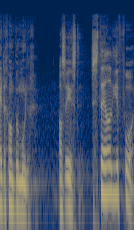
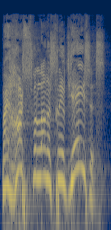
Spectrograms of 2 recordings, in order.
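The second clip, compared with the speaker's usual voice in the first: higher, slow and yearning, the Ah lifted; crying out refrain; 6 semitones higher, slower than usual. Shown as a demonstration. Leader showing the chorus as a cry of the heart, yearning. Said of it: "wat knijpen we dan uit in het refrein".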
